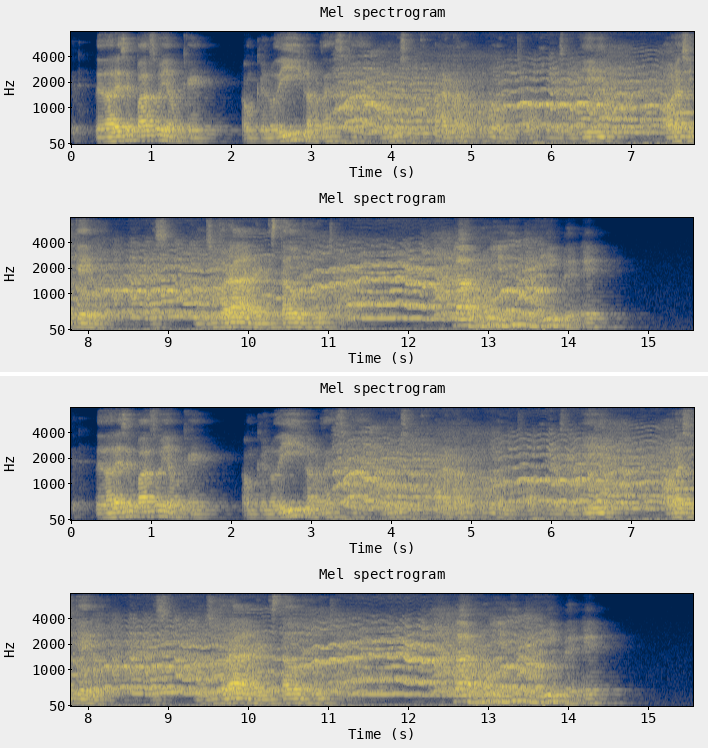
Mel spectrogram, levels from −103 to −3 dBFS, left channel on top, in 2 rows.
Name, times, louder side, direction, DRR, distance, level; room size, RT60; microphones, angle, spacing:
voice 1, 0.3-1.6 2.1-6.7 7.4-8.2 8.8-9.0 9.3-11.1, left 1 dB, 30° left, -1 dB, 0.5 m, -24 dB
sound 1, 3.2-13.7, equal, 30° right, 0.6 m, -25 dB
voice 2, 12.1-14.3, left 1 dB, 80° left, -4 dB, 0.9 m, -24 dB
2.8 x 2.1 x 2.5 m, 0.82 s
head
